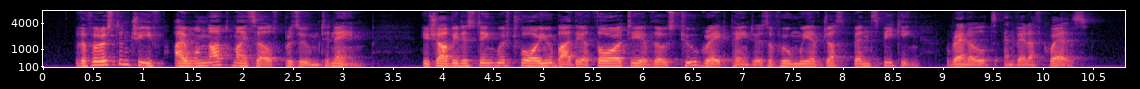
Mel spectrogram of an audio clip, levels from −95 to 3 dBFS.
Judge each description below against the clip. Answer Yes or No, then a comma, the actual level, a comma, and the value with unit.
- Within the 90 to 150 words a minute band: No, average, 195 wpm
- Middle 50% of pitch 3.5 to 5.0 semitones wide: Yes, average, 4.7 semitones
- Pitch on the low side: Yes, low, 125 Hz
